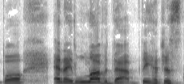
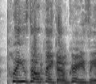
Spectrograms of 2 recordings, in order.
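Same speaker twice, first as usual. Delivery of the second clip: higher, laughing through "Please don't think I'm crazy"; 7 semitones higher than usual. Retold or imitated. Fan repeating her note to the cohost, laughing. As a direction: giggle through the plea.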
